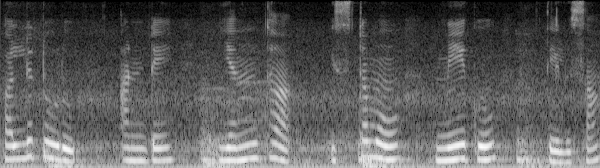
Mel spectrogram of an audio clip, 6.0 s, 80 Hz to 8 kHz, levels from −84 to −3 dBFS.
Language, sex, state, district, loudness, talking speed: Telugu, female, Andhra Pradesh, Annamaya, -15 LUFS, 60 wpm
